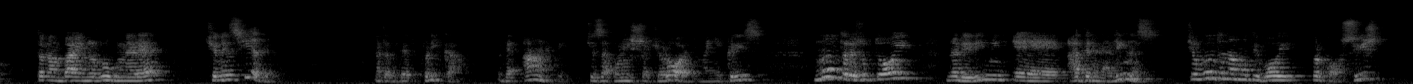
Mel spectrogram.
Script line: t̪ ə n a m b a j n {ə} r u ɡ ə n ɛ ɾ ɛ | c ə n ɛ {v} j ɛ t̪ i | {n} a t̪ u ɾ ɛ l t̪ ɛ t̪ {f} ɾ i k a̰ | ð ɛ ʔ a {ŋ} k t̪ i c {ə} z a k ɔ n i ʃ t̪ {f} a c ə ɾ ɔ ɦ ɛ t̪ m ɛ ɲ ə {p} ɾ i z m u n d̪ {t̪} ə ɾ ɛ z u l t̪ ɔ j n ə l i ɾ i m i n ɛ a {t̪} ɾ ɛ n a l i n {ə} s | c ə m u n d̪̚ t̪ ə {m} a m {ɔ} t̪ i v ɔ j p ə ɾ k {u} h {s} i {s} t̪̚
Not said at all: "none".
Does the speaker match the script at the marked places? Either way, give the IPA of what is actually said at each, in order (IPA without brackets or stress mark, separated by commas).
ə, z, n, f, ŋ, ə, ʃ, k, t̪, d̪, ə, n, ɔ, ɔ, s, ʃ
